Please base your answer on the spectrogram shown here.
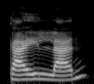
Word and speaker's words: kailan: Kailan nangyari yun? Nangyari means happened, and then yun means that. Kailan nangyari yun? And then just a pronunciation tip, it's pronounced kailan, kailan, but you will often hear it pronounced kailan, kailan.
